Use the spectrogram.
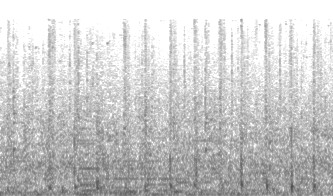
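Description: Horse hooves clip-clopping at a steady trot in Final Fantasy XVI, a regular rhythmic patter of close, clear hoofbeats over a busy background bed, continuing throughout without speech.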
